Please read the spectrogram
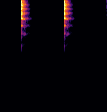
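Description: Two sharp count-in clicks, about a second apart, from the song's backing track, marking time before the music starts.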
